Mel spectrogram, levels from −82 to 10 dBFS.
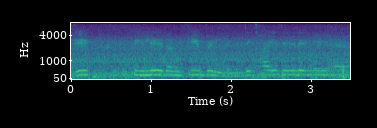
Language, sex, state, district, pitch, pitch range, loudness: Hindi, female, Punjab, Pathankot, 225 Hz, 215-235 Hz, -19 LUFS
